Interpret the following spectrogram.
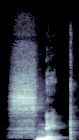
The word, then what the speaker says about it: snake: They all end in the letter E, and the letter E is silent. Shh. It doesn't make a sound. It's silent. Snake, bake, cake, lake. The E at the end is silent.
